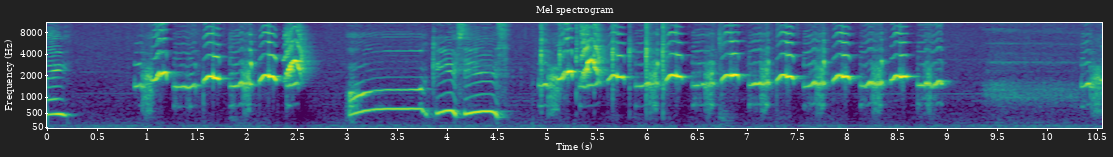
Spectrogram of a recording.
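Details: Pet cockatiels in West Newton, Pennsylvania, one trying to whistle as the others join in: a run of short clear whistled notes around one pitch, repeated in quick uneven bursts, with a longer lower buzzy tone in the middle.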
